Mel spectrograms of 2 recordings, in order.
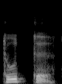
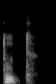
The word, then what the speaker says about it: toutes: Et au féminin, toutes, comme bien prononcer Déborah, toutes.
